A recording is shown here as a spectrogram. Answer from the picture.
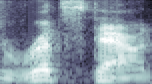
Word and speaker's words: Rootstown: It's not Roots. It's Rootstown.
